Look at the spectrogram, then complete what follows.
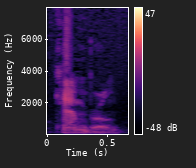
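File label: "Camborne", Cornish; place-names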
